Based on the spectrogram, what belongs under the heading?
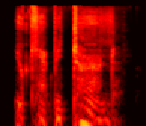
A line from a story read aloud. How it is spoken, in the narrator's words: whispered the boy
